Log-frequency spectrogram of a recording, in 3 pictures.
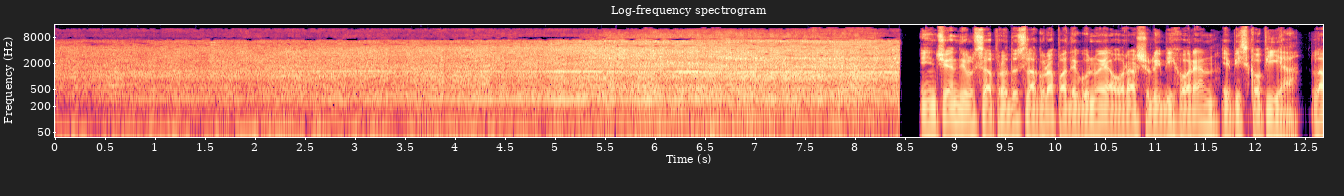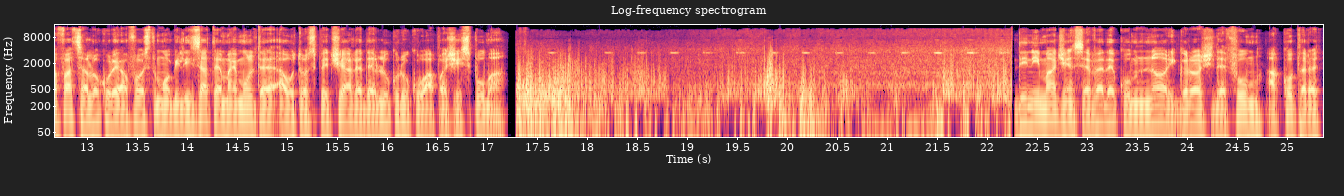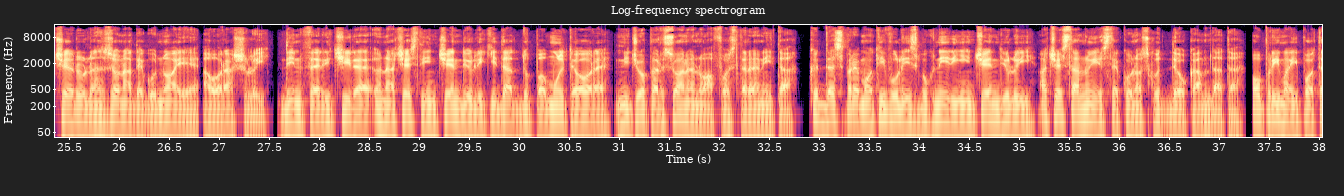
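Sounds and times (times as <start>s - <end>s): engine drone: 0.0s - 8.5s
wind buffeting microphone: 17.3s - 22.3s.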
